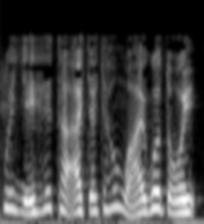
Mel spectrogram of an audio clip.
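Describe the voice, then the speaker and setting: A woman's voice: mid-range voice, fast, no echo, natural voice. A woman playing a pious, frantic grandmother in her sixties in a radio drama, praying aloud and wailing in panic. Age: 60s. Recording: dull lo-fi old radio recording.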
